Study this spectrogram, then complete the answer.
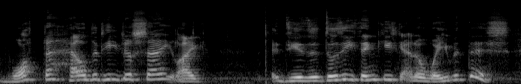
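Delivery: high-pitched incredulous retort; outraged disbelief. Retold or imitated. Everyone reacting to Summer's threat, in outraged disbelief. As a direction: imitate a crowd's indignant disbelief, pitch shooting up. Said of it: "they are getting furious and flustered".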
